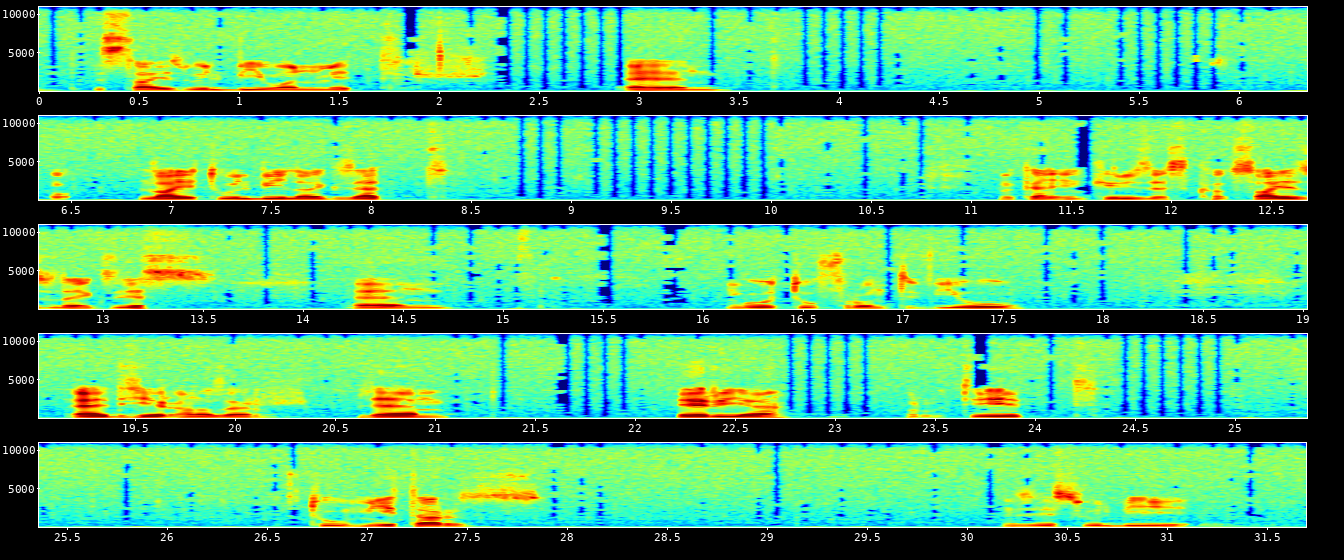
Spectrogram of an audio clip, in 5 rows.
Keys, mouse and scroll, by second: 3.5-5.4 drag, 5.1 8, 7.7-9.6 drag, 9.5 r, 11.2-13.0 drag, 14.2 KP_3, 15.5 KP_1, 17.1-18.4 drag, 18.4 shift+a, 22.6 r, 24.9-26.7 drag, 28.1-30.8 drag.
